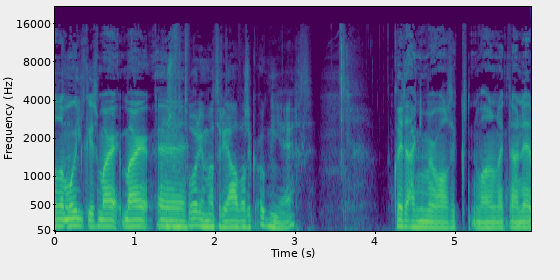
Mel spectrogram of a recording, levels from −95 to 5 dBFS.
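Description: No technical faults can be heard anywhere in the recording. The speech comes through without anything in the signal drawing attention to itself.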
